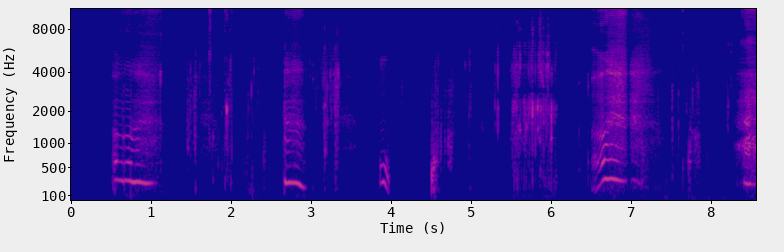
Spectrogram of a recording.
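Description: Slurping and chewing while eating ramen made with vinegar: a few quiet bursts of noisy slurps and mouth sounds mixed with voiced hums and murmurs, separated by short pauses.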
